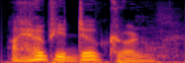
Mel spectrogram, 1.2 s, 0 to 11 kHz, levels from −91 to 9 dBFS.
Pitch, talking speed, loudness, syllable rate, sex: 105 Hz, 245 wpm, -18 LUFS, 6.7 syllables/s, male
